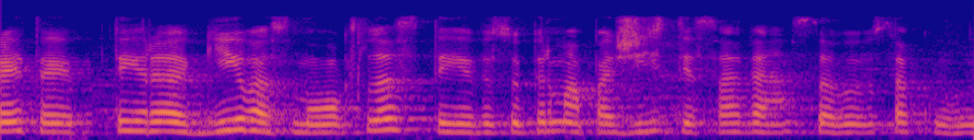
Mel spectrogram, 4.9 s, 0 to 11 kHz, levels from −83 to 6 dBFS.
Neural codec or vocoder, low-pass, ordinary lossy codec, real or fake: none; 7.2 kHz; MP3, 64 kbps; real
